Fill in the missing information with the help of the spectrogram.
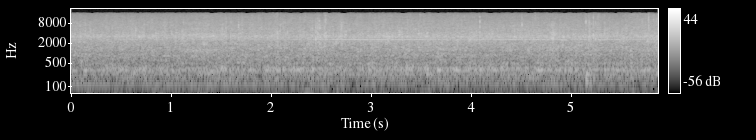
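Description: Steady running water and hum of aquarium filtration and aeration. A faint thin whine joins about halfway through.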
